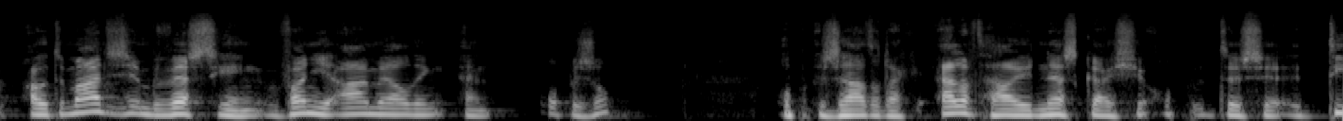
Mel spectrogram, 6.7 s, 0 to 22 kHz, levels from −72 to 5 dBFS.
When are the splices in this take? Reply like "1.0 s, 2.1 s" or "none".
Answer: 4.9 s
